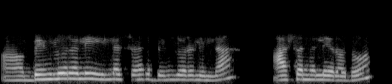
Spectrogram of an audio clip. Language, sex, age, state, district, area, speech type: Kannada, female, 18-30, Karnataka, Hassan, rural, conversation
